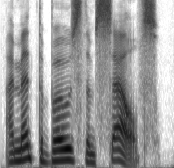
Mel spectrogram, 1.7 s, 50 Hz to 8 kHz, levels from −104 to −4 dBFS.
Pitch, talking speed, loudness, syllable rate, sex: 180 Hz, 170 wpm, -17 LUFS, 4.6 syllables/s, female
